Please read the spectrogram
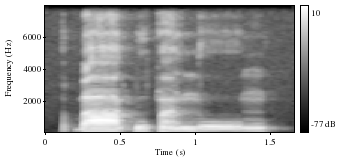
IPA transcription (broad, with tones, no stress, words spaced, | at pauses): ɓaː˦k͡pu˦pã˧l noː˨ŋ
